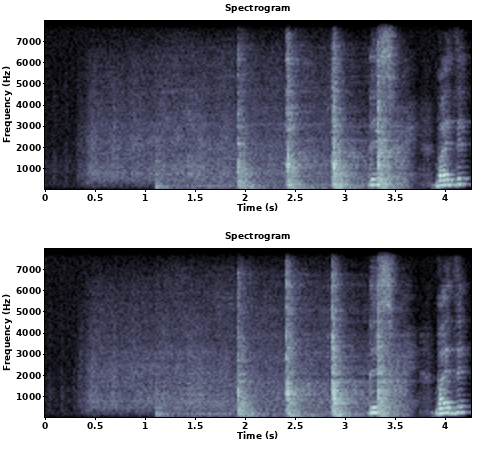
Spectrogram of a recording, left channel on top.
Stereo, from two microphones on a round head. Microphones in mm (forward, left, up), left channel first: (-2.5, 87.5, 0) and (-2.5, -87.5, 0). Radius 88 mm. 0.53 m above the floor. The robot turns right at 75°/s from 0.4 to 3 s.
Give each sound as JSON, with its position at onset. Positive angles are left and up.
{"t": 1.1, "sound": "hammering", "side_deg": 35, "distance_m": 1.9}
{"t": 3.2, "sound": "a woman speaking", "side_deg": -60, "distance_m": 1.5}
